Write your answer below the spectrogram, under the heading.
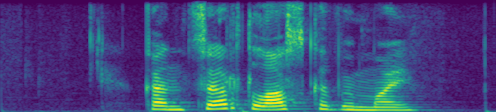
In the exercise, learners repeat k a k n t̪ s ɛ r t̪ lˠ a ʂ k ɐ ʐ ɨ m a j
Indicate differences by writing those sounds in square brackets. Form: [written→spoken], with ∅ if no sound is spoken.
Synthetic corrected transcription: k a [k→∅] n t̪ s ɛ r t̪ lˠ a [ʂ→s] k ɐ [ʐ→v] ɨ m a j

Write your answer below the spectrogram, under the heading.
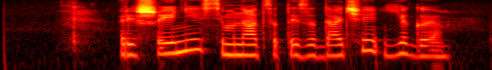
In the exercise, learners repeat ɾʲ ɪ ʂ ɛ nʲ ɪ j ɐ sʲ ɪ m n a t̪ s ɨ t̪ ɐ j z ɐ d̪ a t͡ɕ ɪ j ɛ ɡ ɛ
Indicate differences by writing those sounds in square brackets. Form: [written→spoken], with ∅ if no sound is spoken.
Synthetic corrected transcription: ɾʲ ɪ ʂ ɛ nʲ ɪ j [ɐ→ə] sʲ ɪ m n a t̪ s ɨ t̪ [ɐ→ə] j z ɐ d̪ a t͡ɕ ɪ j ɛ ɡ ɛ

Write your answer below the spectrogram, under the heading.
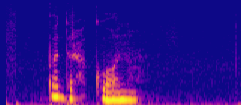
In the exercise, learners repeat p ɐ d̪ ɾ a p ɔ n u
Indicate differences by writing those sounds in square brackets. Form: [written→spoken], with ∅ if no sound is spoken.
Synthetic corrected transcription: p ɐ d̪ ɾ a [p→k] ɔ n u

